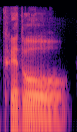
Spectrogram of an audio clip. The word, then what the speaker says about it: Credo: 네, 크레도라는 문장입니다. 라틴어로 크레도라고 쓰고 이렇게 발음합니다.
